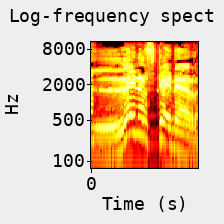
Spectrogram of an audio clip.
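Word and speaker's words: Lynyrd Skynyrd: Leonard Skinner. – Ah, che pronuncia, come mi piace quando lo pronuncia.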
